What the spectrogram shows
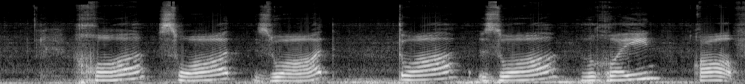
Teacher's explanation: ये हरूफ हमेशा ही पुर पढ़े जाते हैं, यानी कि मुंह भर के इन हरूफ को पढ़ते हैं। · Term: हरूफ मुसालिया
